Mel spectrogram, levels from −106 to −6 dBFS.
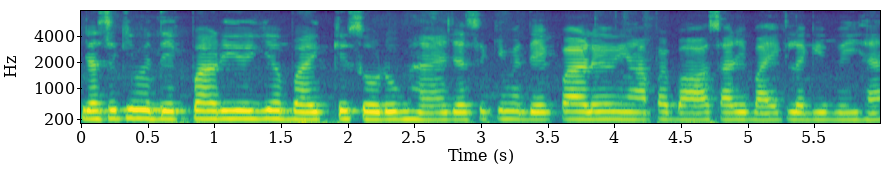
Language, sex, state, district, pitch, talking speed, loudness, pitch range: Hindi, female, Bihar, Katihar, 195 Hz, 310 wpm, -14 LUFS, 185-205 Hz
